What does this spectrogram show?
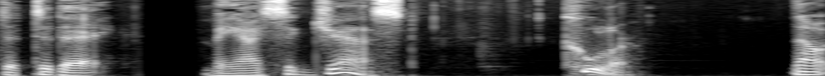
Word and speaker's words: Kuler: today may I suggest cooler now it's spelled kul ER but it is called cooler as in hey it's cool what is it well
